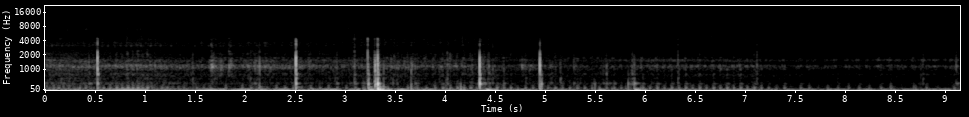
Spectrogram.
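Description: BMW R90 sidecar outfit's air-cooled boxer twin running, with a string of sharp knocks and rattles as the rig rolls over rough ground, the loudest about three seconds in.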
